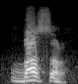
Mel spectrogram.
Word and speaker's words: bustle: And the letters are there, but the sound is not there. Look at listen, wrestle, hustle, bustle.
